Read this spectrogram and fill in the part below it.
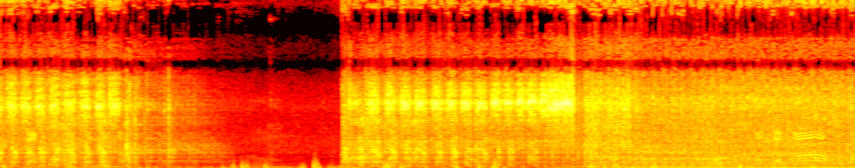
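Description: A boat engine mounted over the hull cranks and catches, settling into a loud steady idle after a brief failed attempt; people talk over it.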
